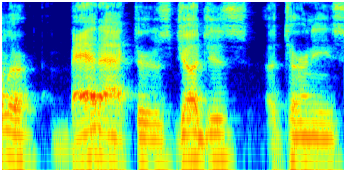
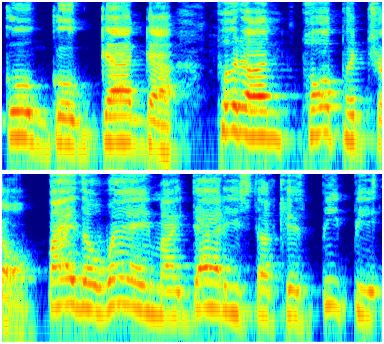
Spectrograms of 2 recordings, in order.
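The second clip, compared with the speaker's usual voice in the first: mocking, very high, squeaky, babbling baby talk; 11 semitones higher than usual. Mocking a claim that a baby spoke: mocking baby talk. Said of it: "the baby told them in baby talk".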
